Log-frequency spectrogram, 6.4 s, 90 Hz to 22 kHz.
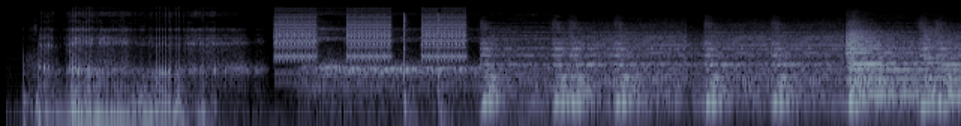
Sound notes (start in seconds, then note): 0.1 snores; 1.8 alarm beeping; 3.1 bouncy music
